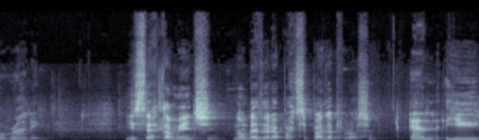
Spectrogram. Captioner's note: speaking portuguese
